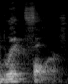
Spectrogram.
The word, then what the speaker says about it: Brett Favre: Oh, Brett Favre.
